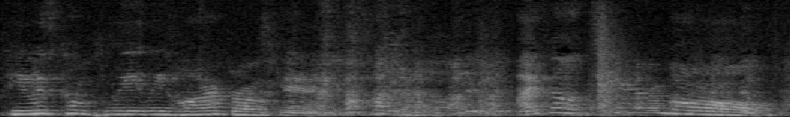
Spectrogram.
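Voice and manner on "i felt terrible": normal talking voice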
